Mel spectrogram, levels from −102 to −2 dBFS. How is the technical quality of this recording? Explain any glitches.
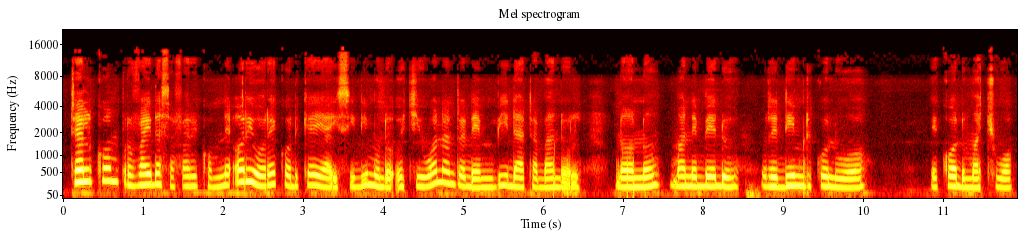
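The technical quality is poor. Dull, granular coding damage runs through the whole recording, and two short bursts of burbling sit on top of it.

MP2 compression is audible throughout the speech. The top end is dull, and a gurgling, grainy texture clings to the speech. The likely cause is MPEG Layer II coding at a low bitrate, which fits about 80 kbps. With so few bits, the encoder shuts off upper sub-bands and quantises the remaining ones coarsely, so the high bands flicker in and out. This differs from MP3 damage: instead of swirly, metallic pre-echo, the sound is band-limited and grainy, the way low-rate digital radio sounds.

DAB burbling appears from 6.13 to 7.14 s and again, more briefly, from 9.21 to 9.29 s. It sounds like blips of noise in narrow bands thrown over the speech. Bit errors from weak reception, at a rate of a fraction of a percent, got past error correction into the MP2 data. 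Corrupted samples then put short blips of noise in single sub-bands. A dropout or packet loss would leave gaps or repeats, but here the sound keeps running and bubbles with wrong energy in narrow bands.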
